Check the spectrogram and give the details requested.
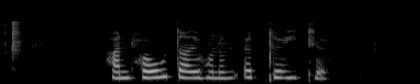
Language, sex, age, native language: Icelandic, female, 8, Icelandic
